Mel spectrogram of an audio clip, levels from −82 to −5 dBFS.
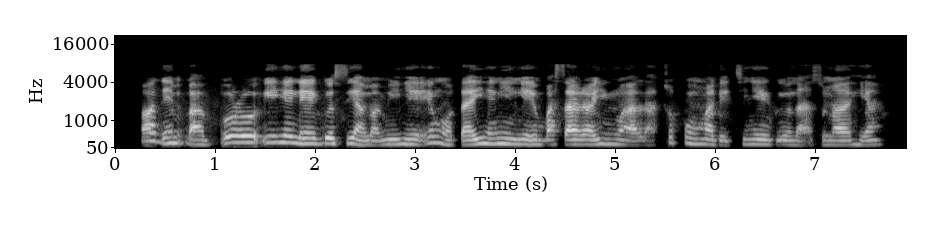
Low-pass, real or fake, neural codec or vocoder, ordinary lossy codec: none; fake; codec, 16 kHz, 2 kbps, FreqCodec, larger model; none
